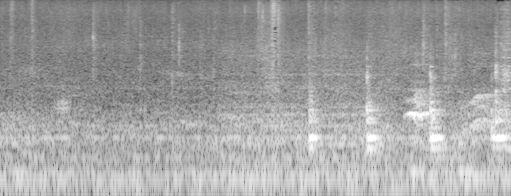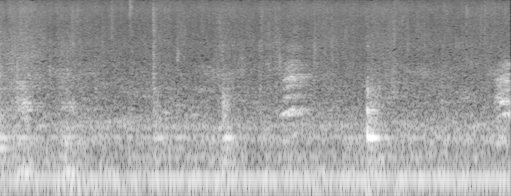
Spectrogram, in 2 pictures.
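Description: Beef pieces sizzling as they dry-fry in a nonstick pan without water, stirred with a wooden spatula that scrapes and knocks against the pan. There is a run of knocks about three to five seconds in and one more near the end.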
